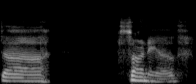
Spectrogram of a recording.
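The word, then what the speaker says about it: Tsarnaev: The name of the brothers are pronounced Sarniev, and the brother I'm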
